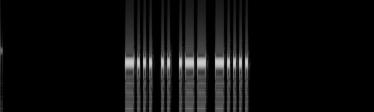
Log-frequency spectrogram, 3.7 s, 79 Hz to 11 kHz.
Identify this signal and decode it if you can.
Morse code, heard as a keyed tone, about 41 wpm, 700 Hz. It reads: BIW6
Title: Four Challenging Letter-Number Combinations 40wpm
